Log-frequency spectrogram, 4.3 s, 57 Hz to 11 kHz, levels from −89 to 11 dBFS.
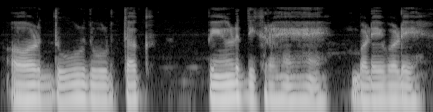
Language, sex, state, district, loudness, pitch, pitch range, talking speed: Hindi, male, Uttar Pradesh, Lalitpur, -16 LUFS, 100 Hz, 95-110 Hz, 140 wpm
